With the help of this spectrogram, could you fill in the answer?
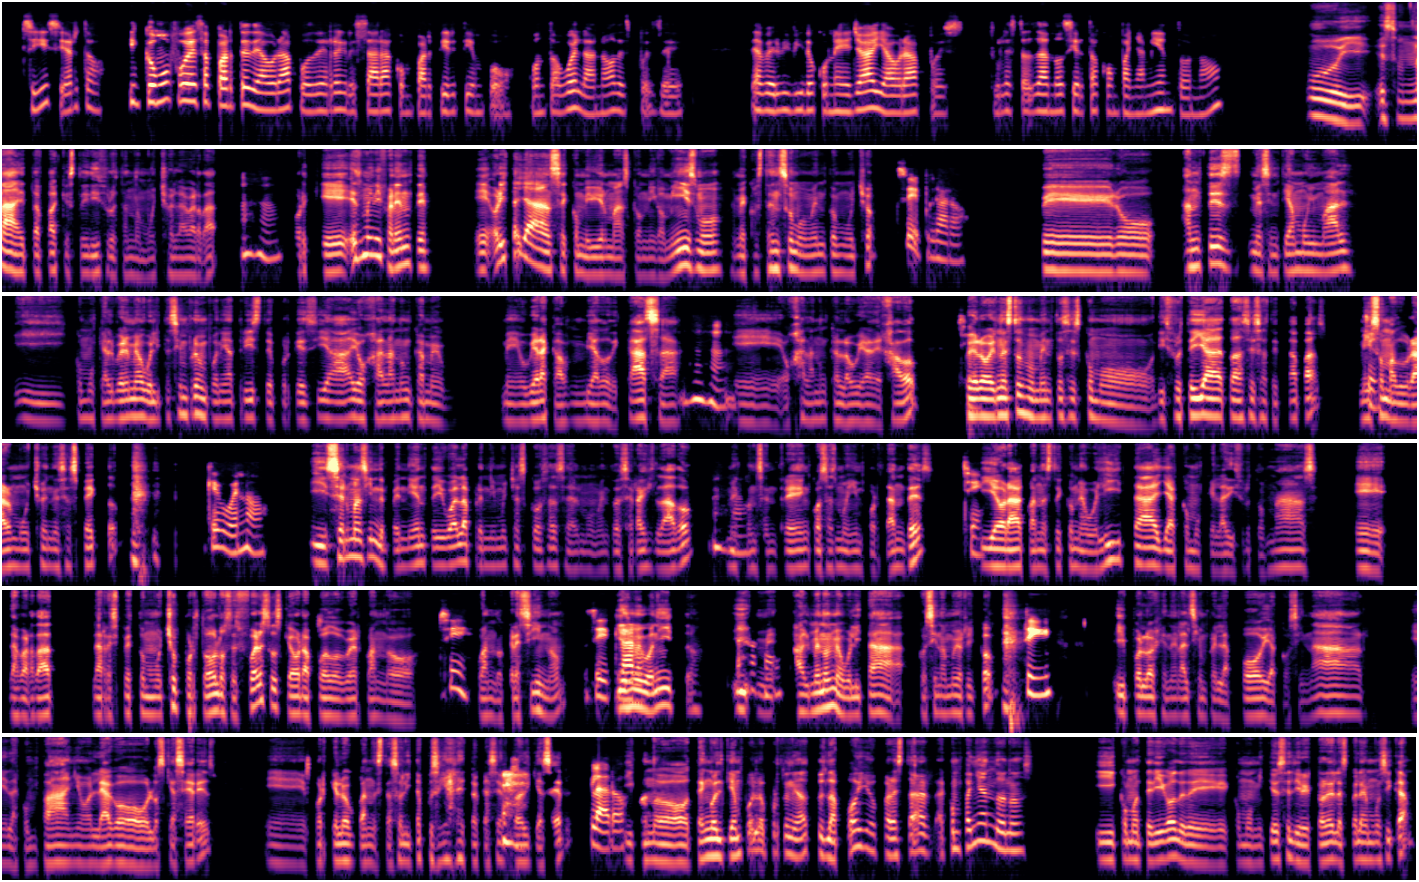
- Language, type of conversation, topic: Spanish, podcast, ¿Qué haces cuando te sientes aislado?
- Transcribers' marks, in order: laughing while speaking: "me costó"; drawn out: "Pero"; chuckle; other background noise; unintelligible speech; chuckle; tapping; laughing while speaking: "a ella"; chuckle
